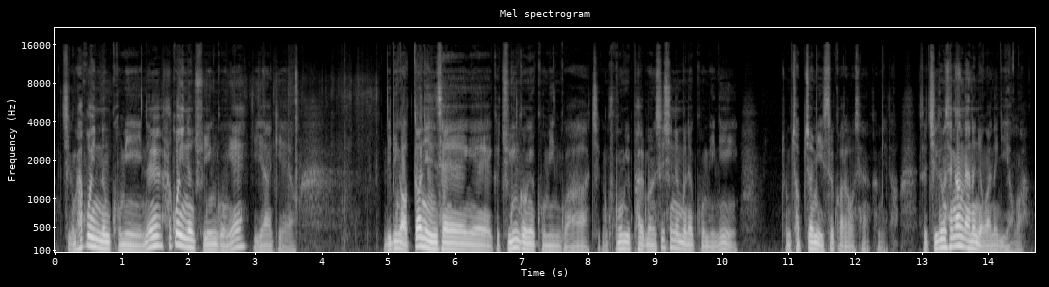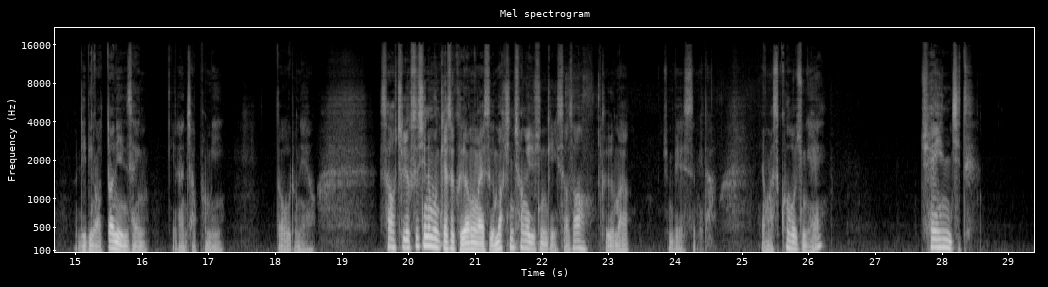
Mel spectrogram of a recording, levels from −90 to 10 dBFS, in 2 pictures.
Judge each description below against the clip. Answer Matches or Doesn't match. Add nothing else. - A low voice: Matches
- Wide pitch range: Matches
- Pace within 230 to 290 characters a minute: Matches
